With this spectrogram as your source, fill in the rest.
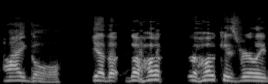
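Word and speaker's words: Igor: It's pronounced Igel.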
